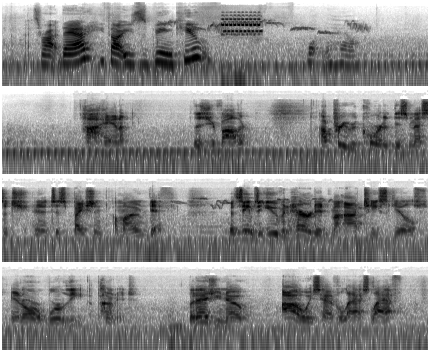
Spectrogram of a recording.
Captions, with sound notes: That's right, Dad. You thought you was being cute. [CELL PHONE RINGS] What in the hell? Hi, Hannah. This is your father. I prerecorded this message in anticipation of my own death. It seems you've inherited my I.T. skills and are a worthy opponent. But as you know, I always have the last laugh.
